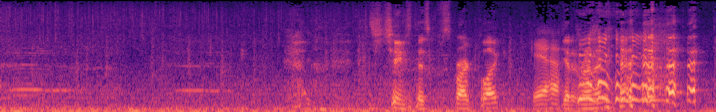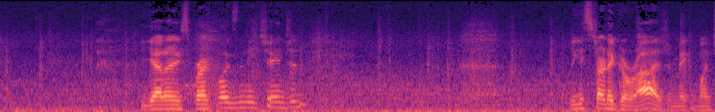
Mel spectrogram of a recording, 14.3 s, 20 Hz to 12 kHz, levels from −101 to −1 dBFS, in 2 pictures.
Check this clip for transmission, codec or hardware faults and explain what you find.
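No faults were found.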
